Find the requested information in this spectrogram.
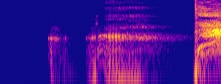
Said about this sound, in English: That's just me breathing at my mouth.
